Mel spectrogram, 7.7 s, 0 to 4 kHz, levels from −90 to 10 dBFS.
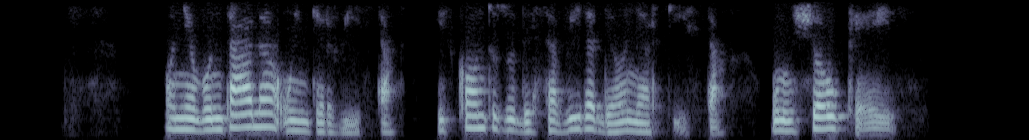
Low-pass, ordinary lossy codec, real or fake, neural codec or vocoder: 3.6 kHz; Opus, 32 kbps; real; none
